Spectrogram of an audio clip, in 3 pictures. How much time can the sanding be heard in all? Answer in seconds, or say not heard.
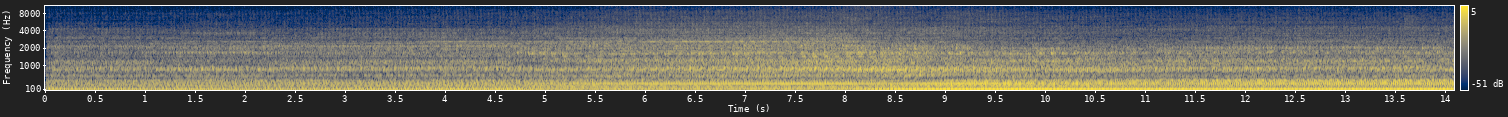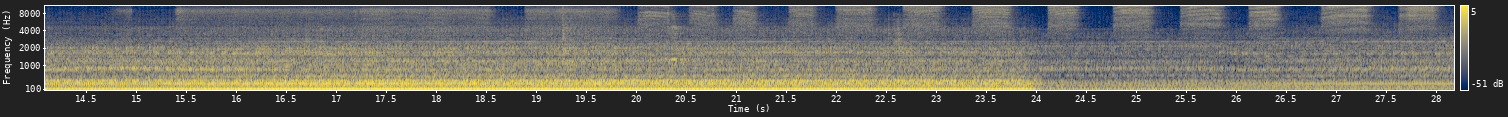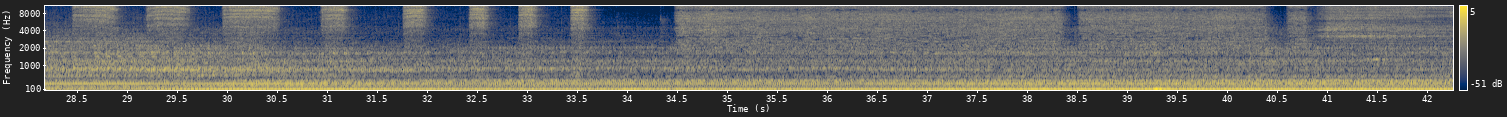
not heard.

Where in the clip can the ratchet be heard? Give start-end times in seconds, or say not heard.
not heard.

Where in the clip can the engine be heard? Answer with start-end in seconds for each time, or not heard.
0.0-42.2.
